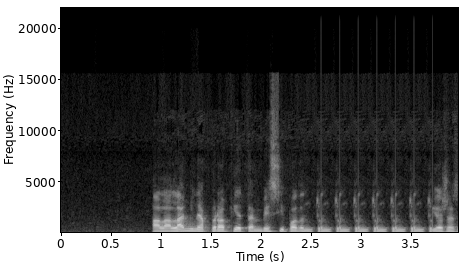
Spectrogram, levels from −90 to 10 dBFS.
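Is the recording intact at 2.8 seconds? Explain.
No. At 2.8 seconds the clip is inside a system hang loop running from 2.60 to 3.72 s. The driver stalled while the playback hardware kept replaying its ring buffer, so a 186 ms slice of speech repeats six times at about 5.4 Hz, which fits an 8192-sample buffer. It sounds like a rhythmic machine-gun stutter, and roughly a second of real audio is lost. Unlike codec packet-loss concealment, which smears and fades, these repeats are identical copies.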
